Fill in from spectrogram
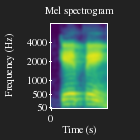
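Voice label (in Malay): "kepeng", Malay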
